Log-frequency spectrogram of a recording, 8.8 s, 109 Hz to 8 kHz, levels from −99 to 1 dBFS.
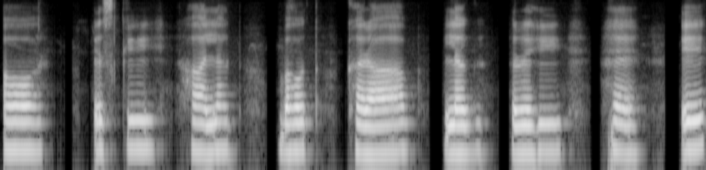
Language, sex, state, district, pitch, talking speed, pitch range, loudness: Hindi, female, Rajasthan, Jaipur, 180 Hz, 70 wpm, 170-185 Hz, -18 LUFS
